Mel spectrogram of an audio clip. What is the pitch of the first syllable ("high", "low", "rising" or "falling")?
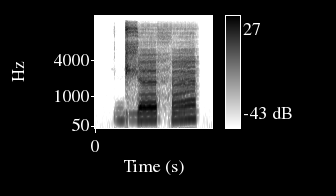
low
